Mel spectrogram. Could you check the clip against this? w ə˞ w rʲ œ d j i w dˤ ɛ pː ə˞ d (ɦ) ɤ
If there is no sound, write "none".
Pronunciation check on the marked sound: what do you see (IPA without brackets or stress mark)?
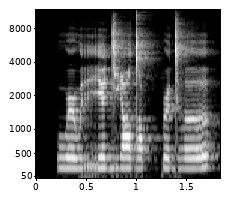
ɦ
